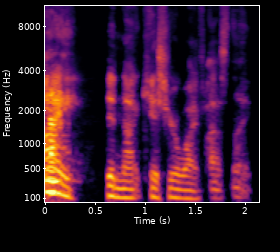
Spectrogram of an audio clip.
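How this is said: The stress falls on the word "I". "the tone on the word I"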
